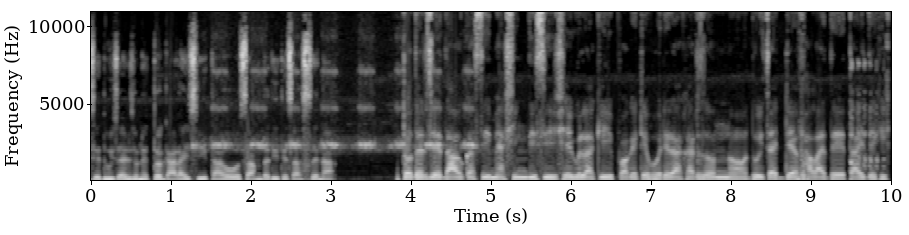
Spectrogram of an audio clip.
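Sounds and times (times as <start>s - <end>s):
person speaking: 0.0s - 3.1s, 3.9s - 10.0s
crickets chirring: 0.0s - 10.0s.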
